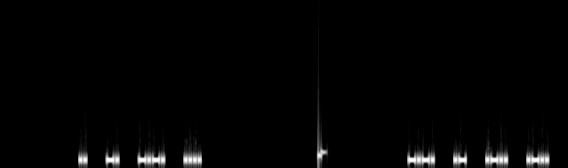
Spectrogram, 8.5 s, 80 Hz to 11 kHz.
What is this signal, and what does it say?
Morse code, heard as a keyed tone, about 36 wpm, spaced as for 20 wpm, 700 Hz. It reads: INCH CALL
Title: 3x Character Spacing - Top 500 Words - 35wpm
